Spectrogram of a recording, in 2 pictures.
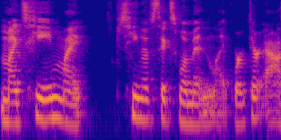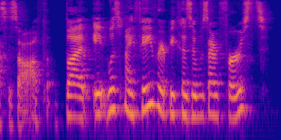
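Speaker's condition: No condition

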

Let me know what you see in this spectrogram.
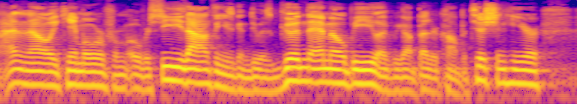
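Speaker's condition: No condition

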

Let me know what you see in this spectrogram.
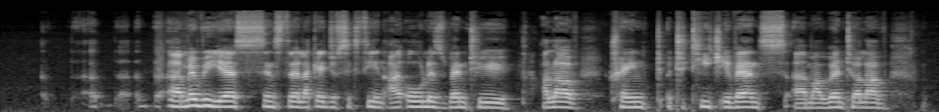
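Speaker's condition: Stammer; stammer since childhood, mocked and imitated by other kids from primary school; age 26, saying own name takes a long time; struggles saying own name, stammers less with put-on Birmingham accent or exaggerated speech; repeated sounds, prolonged sounds

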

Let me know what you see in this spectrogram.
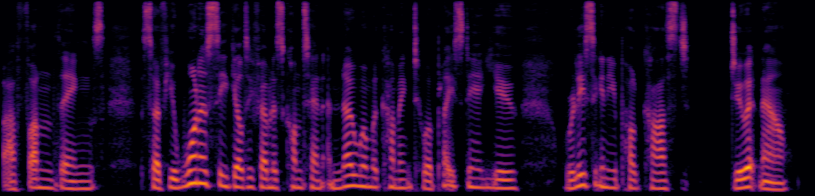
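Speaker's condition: No condition

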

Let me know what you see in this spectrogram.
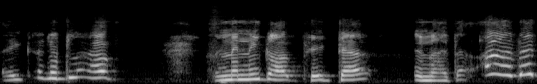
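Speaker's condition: Cerebral palsy; noticeable speech impediment

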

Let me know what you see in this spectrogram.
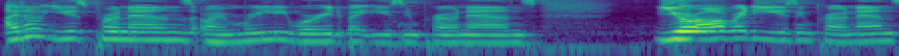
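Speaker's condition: No condition

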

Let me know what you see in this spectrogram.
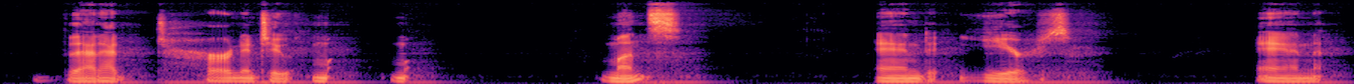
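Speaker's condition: Stuttering; stutter since childhood; prolonged sounds, blocks

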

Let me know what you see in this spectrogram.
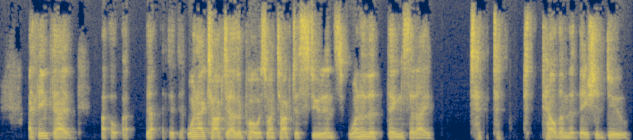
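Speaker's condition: Stuttering; stuttering since childhood; repeated sounds, prolonged sounds, blocks

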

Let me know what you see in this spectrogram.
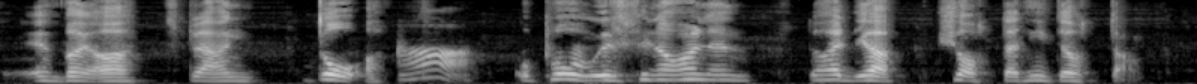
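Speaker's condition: Cerebral palsy; present from birth

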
